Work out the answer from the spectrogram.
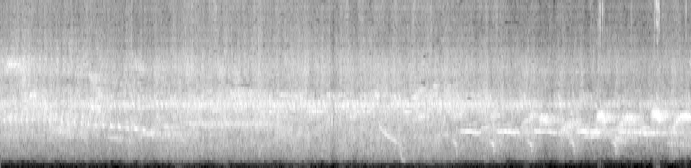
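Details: American singer canary pouring out a continuous dense trill with sweet slurred whistles woven through it, rising and dipping in pitch, loud and close throughout.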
